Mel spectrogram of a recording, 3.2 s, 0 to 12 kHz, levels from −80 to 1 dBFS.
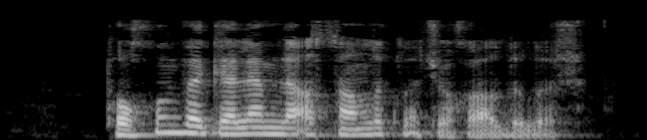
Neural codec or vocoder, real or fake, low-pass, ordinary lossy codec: none; real; 7.2 kHz; AAC, 32 kbps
